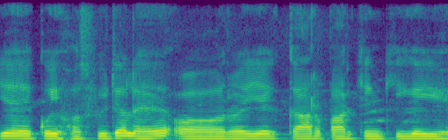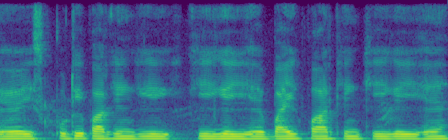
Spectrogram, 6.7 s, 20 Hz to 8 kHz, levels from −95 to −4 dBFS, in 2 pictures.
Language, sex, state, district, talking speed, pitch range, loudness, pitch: Hindi, male, Bihar, Darbhanga, 225 wpm, 125-135 Hz, -16 LUFS, 130 Hz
